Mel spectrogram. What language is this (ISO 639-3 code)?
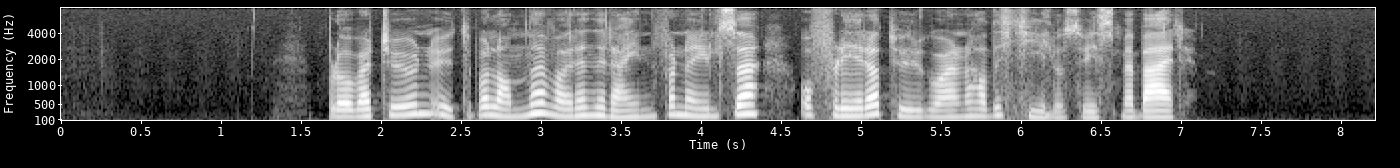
nor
